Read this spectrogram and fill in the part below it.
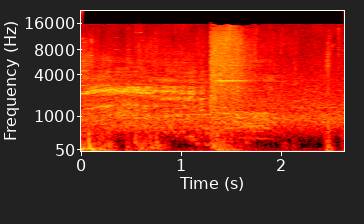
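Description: A horse whinnies in the Mount & Blade Warband medieval battle game, a loud drawn-out neigh at the start followed by a brighter burst of noise midway and faint hoof and battle sounds beneath.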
